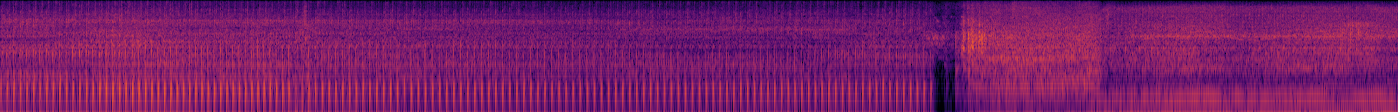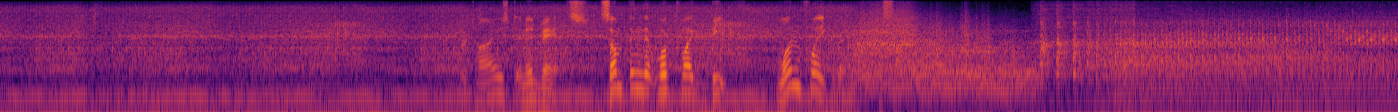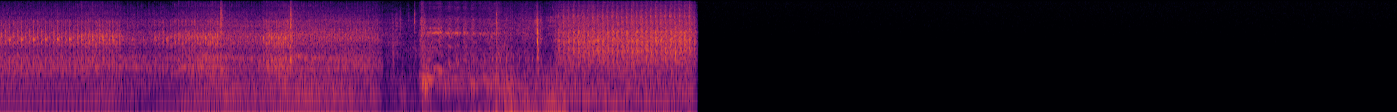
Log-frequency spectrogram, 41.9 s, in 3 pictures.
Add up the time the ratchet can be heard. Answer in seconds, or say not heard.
not heard.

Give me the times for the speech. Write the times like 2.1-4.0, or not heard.
18.6-23.1.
